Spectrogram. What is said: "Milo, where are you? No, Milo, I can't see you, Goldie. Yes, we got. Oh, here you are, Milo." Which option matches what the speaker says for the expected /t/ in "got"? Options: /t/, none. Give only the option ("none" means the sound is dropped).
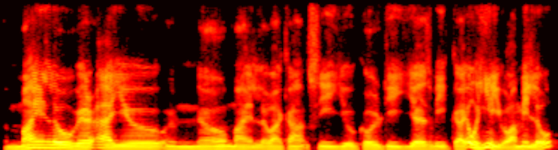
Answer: none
